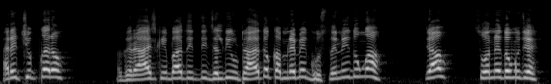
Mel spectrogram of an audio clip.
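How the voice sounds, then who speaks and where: A woman acts out an irritable young husband in a dramatised moral story. He is scornful and short-tempered, scolding in a loud, sarcastic way. The sound is dry. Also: sits high, a little fast, no echo, voice pushed up, natural voice. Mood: grumpy.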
